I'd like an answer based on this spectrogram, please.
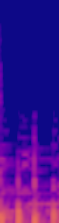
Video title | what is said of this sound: Хлеб Теперь могу ПЕЧЬ Каждый день и не устаю! Нашла самый простой рецепт с потрясающим результатом | できあがったパンはタップすると鈍い音がします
